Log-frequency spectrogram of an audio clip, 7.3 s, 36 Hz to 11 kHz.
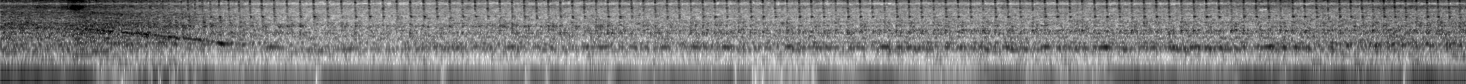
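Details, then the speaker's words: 2002 Acura RSX Type S (K20), warm, with a surging idle. With the IACV port blocked by a finger, engine speed sags, probably to about 500 rpm, then holds a low, steady idle with no more surging, pointing to a defective IACV, which was replaced. "you hear that no more surgeon let me and I'm just letting my finger off a little bit at a time because there's probably a certain amount that probably went down to like 500 RPM or so"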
